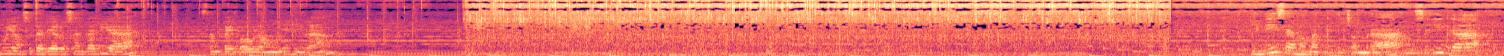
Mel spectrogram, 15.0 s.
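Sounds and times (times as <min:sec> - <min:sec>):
music with steady beat: 0:01.3 - 0:15.0
spice paste sizzling in oil: 0:04.6 - 0:15.0.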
